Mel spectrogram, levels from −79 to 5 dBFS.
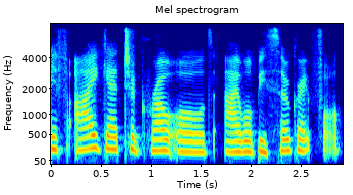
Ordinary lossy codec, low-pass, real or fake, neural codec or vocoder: AAC, 48 kbps; 7.2 kHz; fake; codec, 16 kHz, 1 kbps, X-Codec, WavLM features, trained on Multilingual LibriSpeech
